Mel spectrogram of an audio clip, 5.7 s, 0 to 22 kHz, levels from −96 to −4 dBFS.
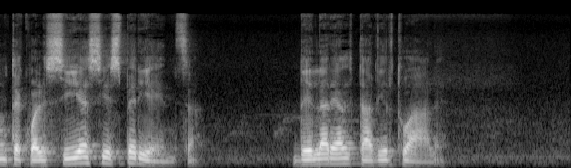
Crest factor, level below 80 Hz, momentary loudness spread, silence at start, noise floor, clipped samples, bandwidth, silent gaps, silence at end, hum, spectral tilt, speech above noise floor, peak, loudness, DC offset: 18 dB; -70 dBFS; 16 LU; 0 s; -61 dBFS; under 0.1%; 15.5 kHz; none; 1.3 s; none; -4 dB/octave; 40 dB; -6 dBFS; -21 LUFS; under 0.1%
